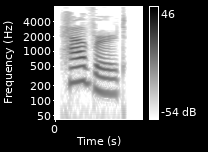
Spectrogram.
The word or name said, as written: havard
